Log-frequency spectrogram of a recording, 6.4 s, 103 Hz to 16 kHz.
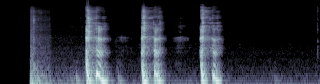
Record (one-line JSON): {"three_cough_length": "6.4 s", "three_cough_amplitude": 26027, "three_cough_signal_mean_std_ratio": 0.34, "survey_phase": "beta (2021-08-13 to 2022-03-07)", "age": "65+", "gender": "Male", "wearing_mask": "No", "symptom_none": true, "smoker_status": "Never smoked", "respiratory_condition_asthma": false, "respiratory_condition_other": false, "recruitment_source": "REACT", "submission_delay": "5 days", "covid_test_result": "Negative", "covid_test_method": "RT-qPCR"}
